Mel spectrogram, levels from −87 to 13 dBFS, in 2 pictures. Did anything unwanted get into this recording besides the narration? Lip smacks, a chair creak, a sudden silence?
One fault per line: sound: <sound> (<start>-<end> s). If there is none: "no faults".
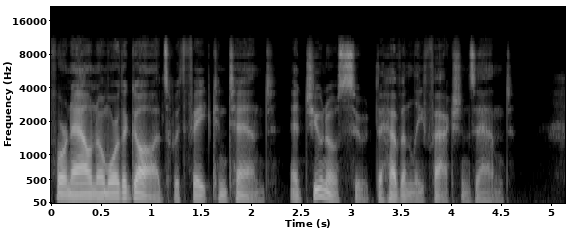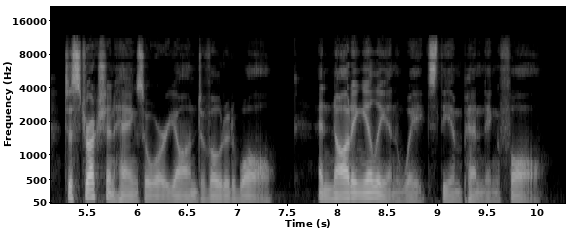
no faults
